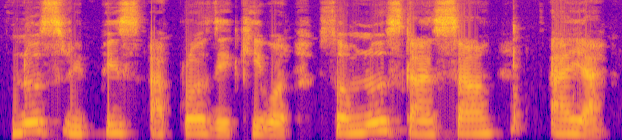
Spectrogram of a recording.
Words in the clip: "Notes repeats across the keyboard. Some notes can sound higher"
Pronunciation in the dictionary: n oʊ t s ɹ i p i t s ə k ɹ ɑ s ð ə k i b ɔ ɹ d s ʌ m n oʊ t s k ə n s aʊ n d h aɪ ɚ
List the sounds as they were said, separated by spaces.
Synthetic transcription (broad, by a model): n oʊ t s ɹ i p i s ə k ɹ ɑ s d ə k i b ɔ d s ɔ m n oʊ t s k ə n s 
